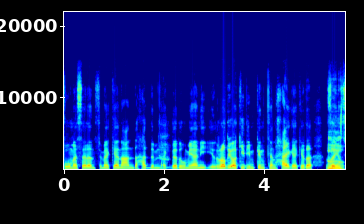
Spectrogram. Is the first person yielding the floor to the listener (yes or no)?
yes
